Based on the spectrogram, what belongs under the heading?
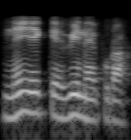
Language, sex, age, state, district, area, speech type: Hindi, male, 18-30, Madhya Pradesh, Betul, rural, conversation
